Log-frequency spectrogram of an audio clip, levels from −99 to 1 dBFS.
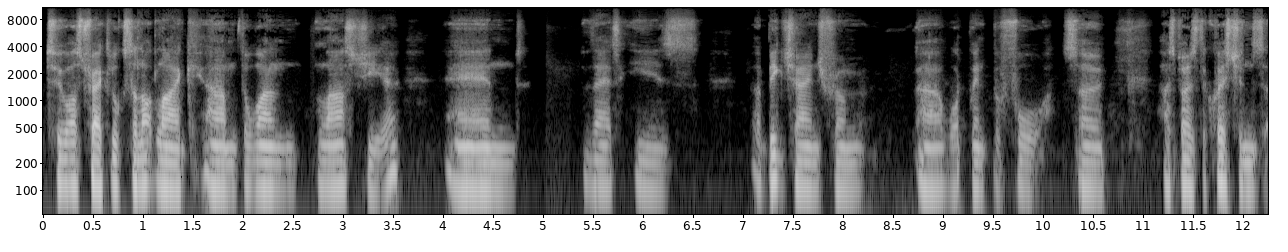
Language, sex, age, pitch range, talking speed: English, male, 30-49, 100-110 Hz, 130 wpm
